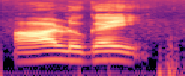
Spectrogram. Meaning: rule, dominion, control, sway
- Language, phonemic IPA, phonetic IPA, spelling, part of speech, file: Tamil, /ɑːɭʊɡɐɪ̯/, [äːɭʊɡɐɪ̯], ஆளுகை, noun, Ta-ஆளுகை.ogg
